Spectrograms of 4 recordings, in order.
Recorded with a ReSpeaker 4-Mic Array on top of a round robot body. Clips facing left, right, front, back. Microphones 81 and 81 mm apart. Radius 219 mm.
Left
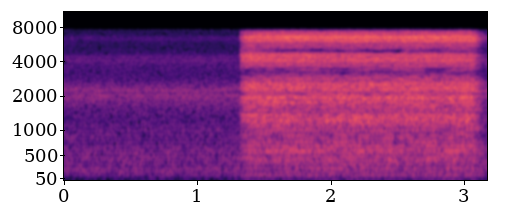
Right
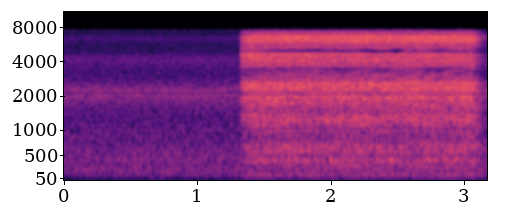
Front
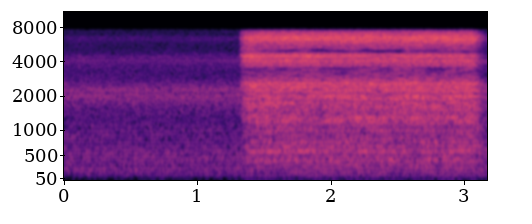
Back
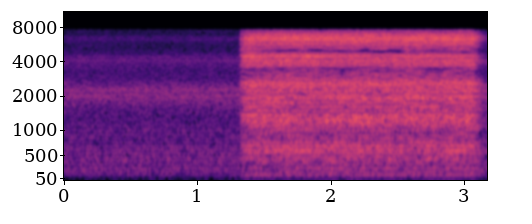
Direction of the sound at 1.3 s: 150° left.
